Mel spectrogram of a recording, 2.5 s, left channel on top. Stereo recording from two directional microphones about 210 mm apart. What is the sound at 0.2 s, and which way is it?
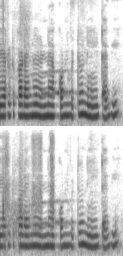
A woman's voice, 15° left (ahead or behind).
